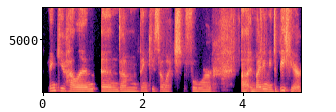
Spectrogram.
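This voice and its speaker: A somewhat breathy, dark and mellow voice with an American accent, fairly slow, with ordinary pitch variation. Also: woman, medium pitch for a woman. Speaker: charity executive director. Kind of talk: presentation.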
